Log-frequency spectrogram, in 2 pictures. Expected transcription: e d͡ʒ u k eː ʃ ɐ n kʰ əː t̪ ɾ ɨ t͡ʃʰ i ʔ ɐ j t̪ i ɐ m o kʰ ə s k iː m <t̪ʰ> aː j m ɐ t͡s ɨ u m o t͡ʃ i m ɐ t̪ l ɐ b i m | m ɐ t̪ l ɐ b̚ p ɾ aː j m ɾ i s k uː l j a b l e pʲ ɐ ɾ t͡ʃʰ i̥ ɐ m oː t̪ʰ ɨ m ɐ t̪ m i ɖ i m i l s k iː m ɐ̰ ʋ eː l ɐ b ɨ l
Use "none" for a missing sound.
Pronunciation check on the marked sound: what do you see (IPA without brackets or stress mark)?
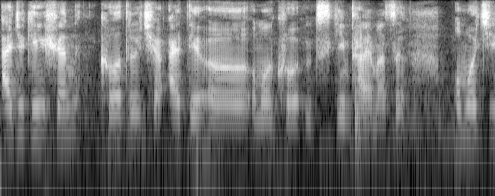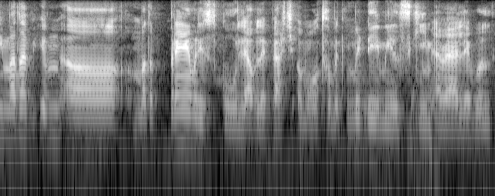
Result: t̪ʰ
